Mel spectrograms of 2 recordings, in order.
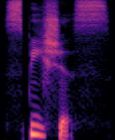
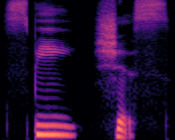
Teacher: The stress is right at the beginning on that specious.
